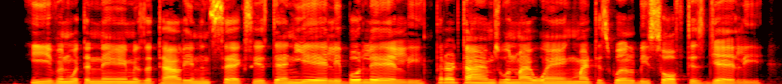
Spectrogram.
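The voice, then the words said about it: Imitated strong Italian accent. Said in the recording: “he has a strong Italian accent, so I'm going to impersonate him and it as best I can”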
